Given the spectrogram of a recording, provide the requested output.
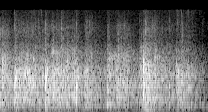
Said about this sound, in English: If you're a mama, wave your hand in the air. Amen. Can we give them a hand clap of praise for being mama?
